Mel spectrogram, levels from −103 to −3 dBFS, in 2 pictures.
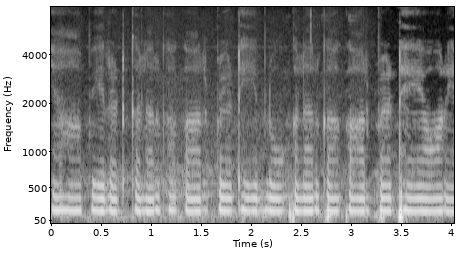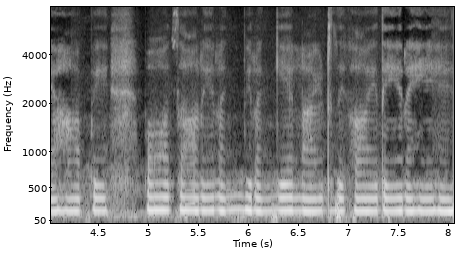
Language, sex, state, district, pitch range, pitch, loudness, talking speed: Hindi, female, Chandigarh, Chandigarh, 175-180 Hz, 180 Hz, -20 LUFS, 180 wpm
